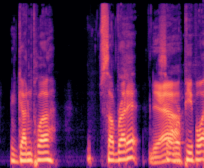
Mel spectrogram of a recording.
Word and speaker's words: Gunpla: I don't mean to insult your gunplay, maybe gunpla. The You know, I mistakenly thought it was short for Gundam Play, but it's Gundam it's plastic. plastic, yeah. It's short for plastic, so I assume it's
